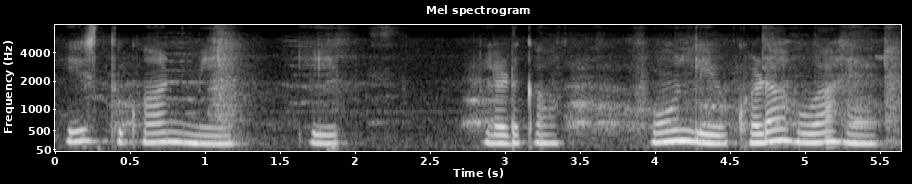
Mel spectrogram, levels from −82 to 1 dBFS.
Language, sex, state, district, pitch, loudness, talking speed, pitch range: Hindi, female, Uttar Pradesh, Saharanpur, 220 Hz, -15 LUFS, 105 wpm, 200-235 Hz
